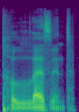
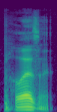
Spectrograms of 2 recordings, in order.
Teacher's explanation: instead of saying like a P and then an L, it's like pla. We're going to kind of link it together. It's going to sound a little bit more like pull.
